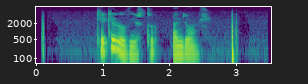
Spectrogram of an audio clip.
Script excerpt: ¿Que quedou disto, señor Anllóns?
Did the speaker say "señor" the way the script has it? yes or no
no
